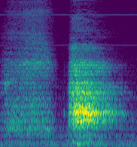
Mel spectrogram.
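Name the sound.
deep breaths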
